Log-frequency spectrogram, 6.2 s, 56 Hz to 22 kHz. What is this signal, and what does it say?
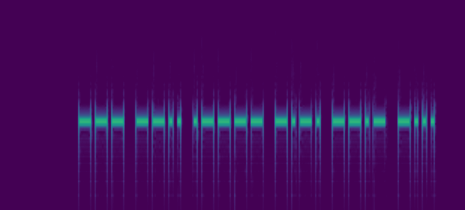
Morse code, heard as a keyed tone, about 22 wpm, 700 Hz. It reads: OZ1CQB
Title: DXCC-100 Call Signs - 6 Characters - Repeated 3x - 22wpm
